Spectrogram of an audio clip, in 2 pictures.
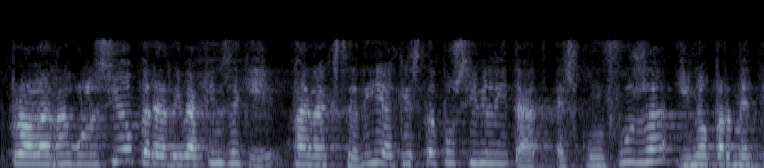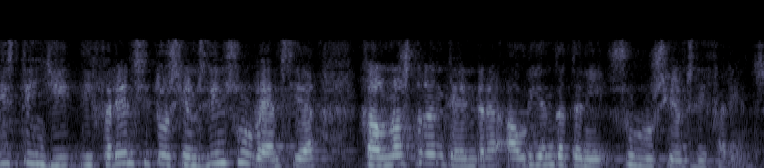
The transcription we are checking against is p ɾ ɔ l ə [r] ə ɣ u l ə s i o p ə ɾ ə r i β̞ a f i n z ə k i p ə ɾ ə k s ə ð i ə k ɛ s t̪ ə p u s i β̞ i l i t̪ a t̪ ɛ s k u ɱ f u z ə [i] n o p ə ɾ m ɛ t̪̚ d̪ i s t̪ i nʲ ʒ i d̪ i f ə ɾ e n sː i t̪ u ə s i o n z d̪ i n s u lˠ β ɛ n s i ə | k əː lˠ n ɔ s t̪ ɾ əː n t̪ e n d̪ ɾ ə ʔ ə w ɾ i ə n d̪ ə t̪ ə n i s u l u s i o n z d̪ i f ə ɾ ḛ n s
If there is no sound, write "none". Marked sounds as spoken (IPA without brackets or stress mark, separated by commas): r, i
